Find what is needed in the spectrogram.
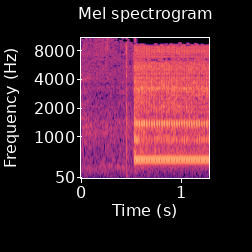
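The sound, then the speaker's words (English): Ringback tone of an outgoing telephone call, a steady electronic purring tone that starts partway in after brief near-silence and holds evenly to the end, with no voices. “Let's call them up, see what's happening. Hopefully it doesn't just go to voicemail.”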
